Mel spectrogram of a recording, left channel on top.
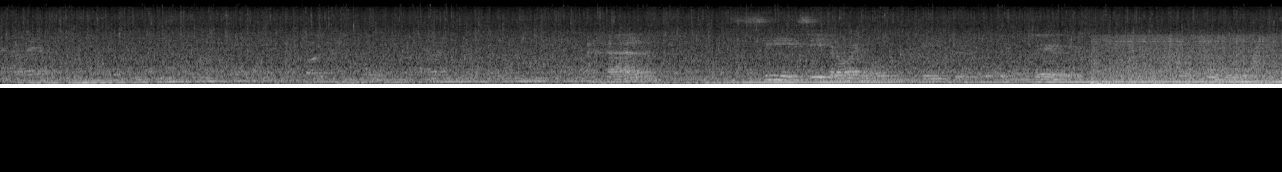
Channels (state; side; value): silent; right; digital silence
